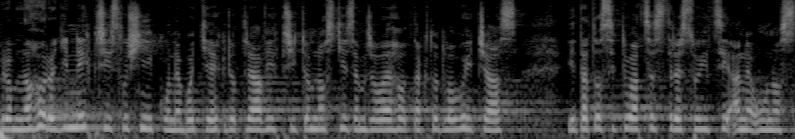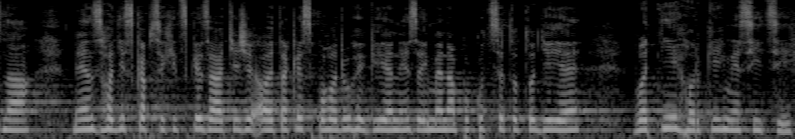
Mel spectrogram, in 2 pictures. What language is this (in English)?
Czech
